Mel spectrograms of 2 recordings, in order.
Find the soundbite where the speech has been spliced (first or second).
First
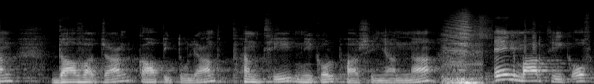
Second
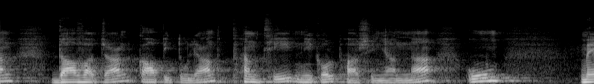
first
